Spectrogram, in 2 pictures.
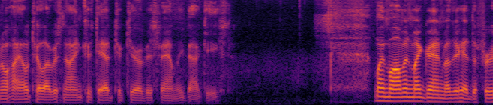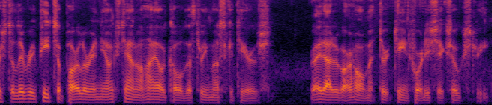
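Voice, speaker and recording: A man in his sixties giving a rambling, aggrieved monologue, swinging between loud bursts and low muttering. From United States. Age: 60s. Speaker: self-made video appeal.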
